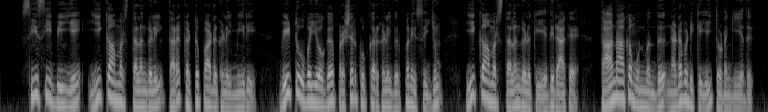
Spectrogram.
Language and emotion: Tamil, neutral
